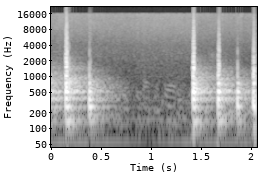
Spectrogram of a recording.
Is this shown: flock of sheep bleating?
no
